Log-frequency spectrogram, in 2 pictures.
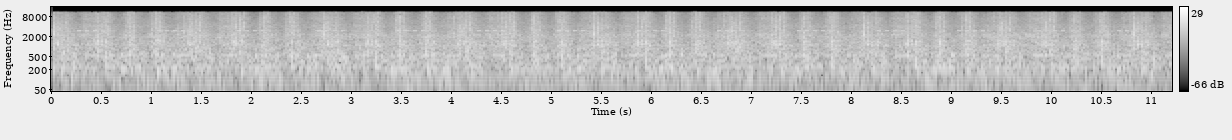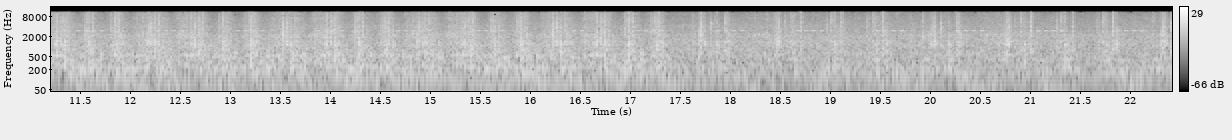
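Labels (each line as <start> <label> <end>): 0.0 A sewing machine hums with a beeping sound at a constant rate. 22.4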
